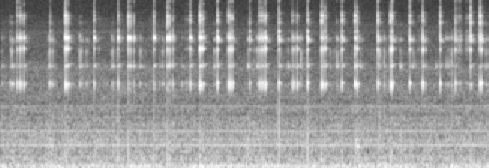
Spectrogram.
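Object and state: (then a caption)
Glass bottle. Glass bottles are tapped in a quick, irregular series of bright clinks, each ringing briefly with a clear high tone. A faint low hum and a steady background hiss sit underneath the taps.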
